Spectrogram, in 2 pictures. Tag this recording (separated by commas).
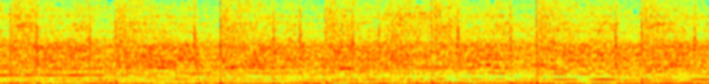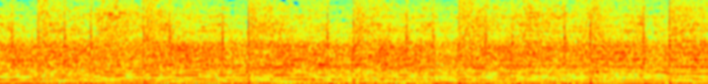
Guitar, Music, Musical instrument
